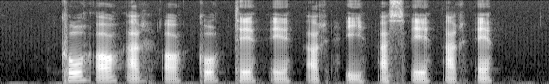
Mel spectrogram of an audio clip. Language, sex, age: Norwegian, male, 20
